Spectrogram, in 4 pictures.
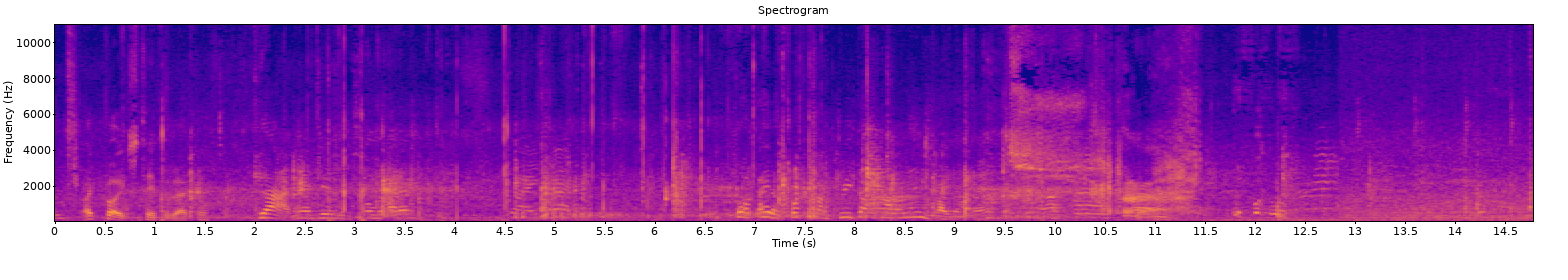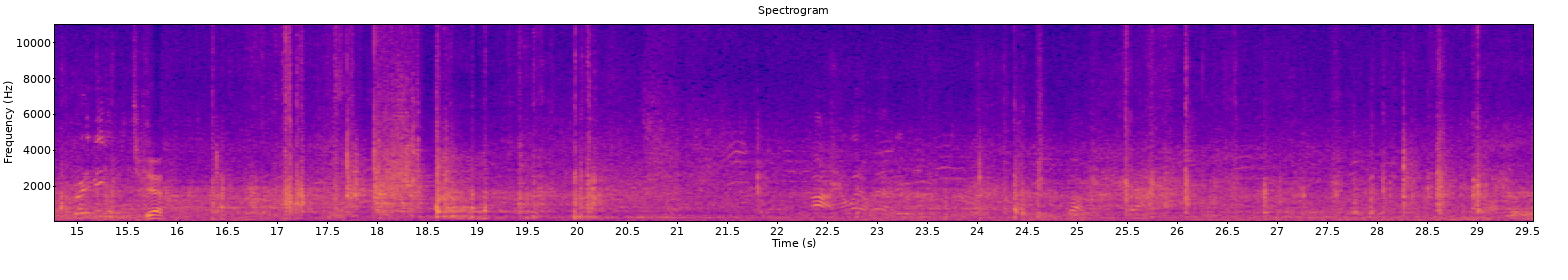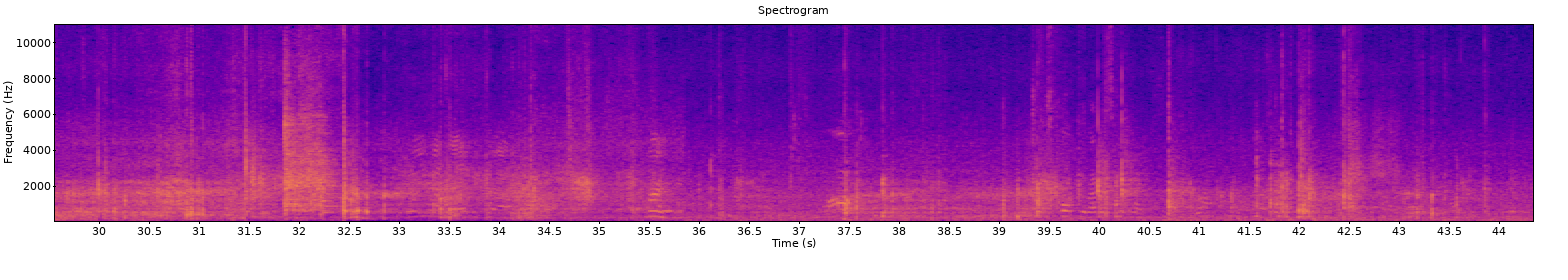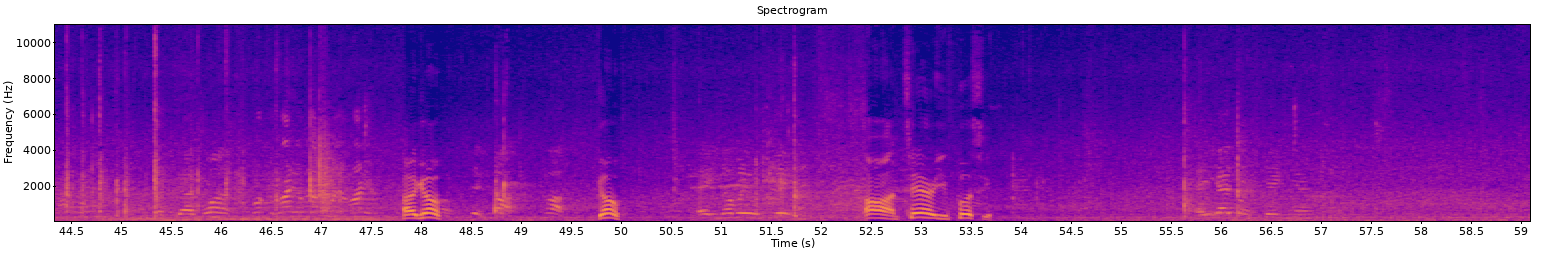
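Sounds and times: skateboard wheels rolling on concrete: 0:00.0 - 0:59.0
skateboard clacks and impacts: 0:02.2 - 0:09.6, 0:12.2 - 0:20.6, 0:21.7 - 0:47.4.

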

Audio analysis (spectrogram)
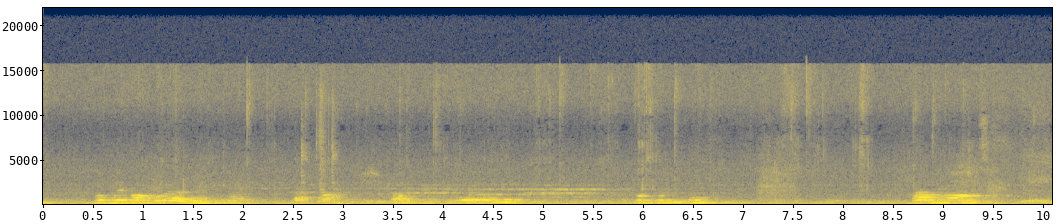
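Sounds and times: pigeon cooing: 0:03.5 - 0:06.4.

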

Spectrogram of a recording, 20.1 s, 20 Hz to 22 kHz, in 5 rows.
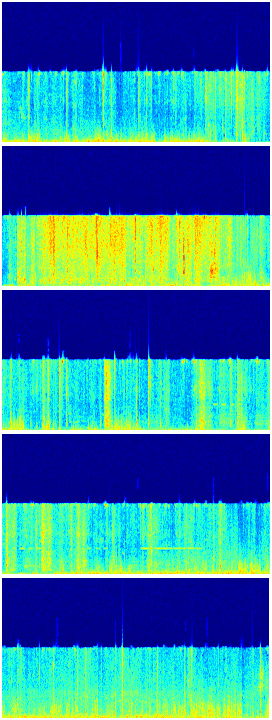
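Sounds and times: horse hoofbeats galloping on grass: 0:00.0 - 0:20.0.

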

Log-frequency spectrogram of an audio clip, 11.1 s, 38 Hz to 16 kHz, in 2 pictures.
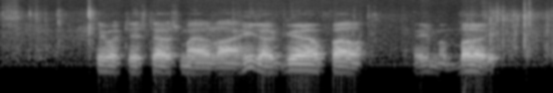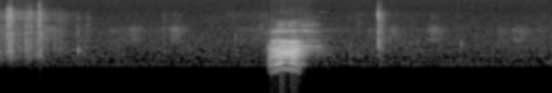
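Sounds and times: plastic bag crinkling: 0:00.0 - 0:01.6, 0:02.2 - 0:06.5.

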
